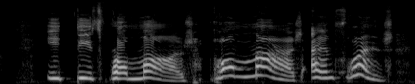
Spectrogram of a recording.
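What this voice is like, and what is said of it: Exaggerated French accent. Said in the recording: “Listen to my outrageous accent.”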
